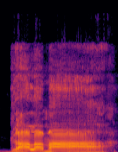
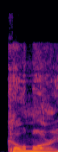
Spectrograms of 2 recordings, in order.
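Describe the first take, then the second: First: "galama" said with a clipped New Jersey ending. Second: "Calamari" said in full, low and soft. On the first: Imitating Jersey speech for the crowd, "galama" said the local way. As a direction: say "galama" the Jersey way, swallowing the end of calamari. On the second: Correcting to the standard word, "Calamari" said plainly. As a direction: say "Calamari" properly, all four syllables. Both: Shown as a demonstration. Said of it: "you say galama when you're from".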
